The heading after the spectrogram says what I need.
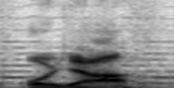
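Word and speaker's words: おや: Oh yeah. This exclamation. Oh. The accent of it is on the ya, oh yeah, and not just because of the question tone, of course, because yeah,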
